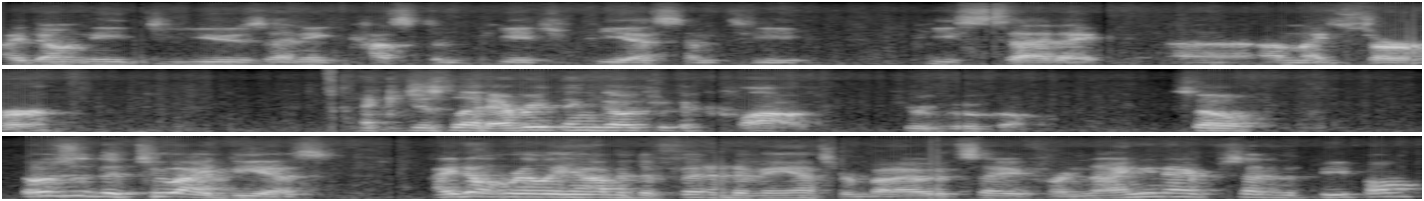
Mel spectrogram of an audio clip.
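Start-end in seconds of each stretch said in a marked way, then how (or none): 10.9-14.2 rapid-fire fast talk. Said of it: "I know I'm talking fast".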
